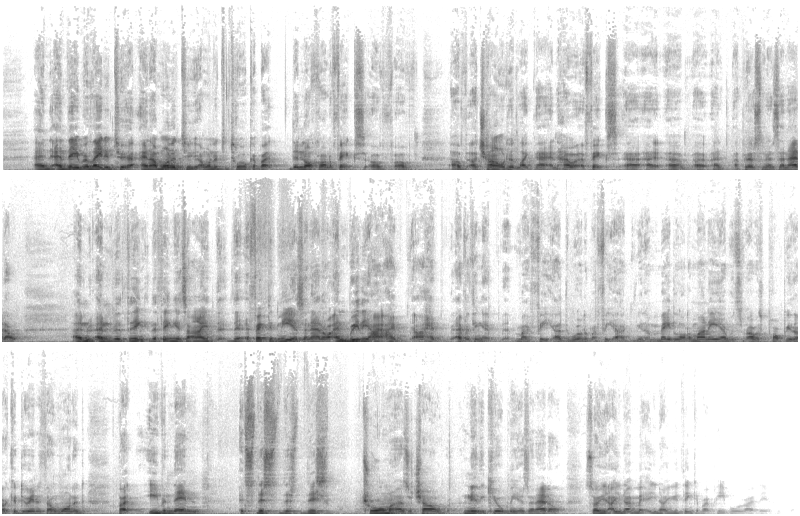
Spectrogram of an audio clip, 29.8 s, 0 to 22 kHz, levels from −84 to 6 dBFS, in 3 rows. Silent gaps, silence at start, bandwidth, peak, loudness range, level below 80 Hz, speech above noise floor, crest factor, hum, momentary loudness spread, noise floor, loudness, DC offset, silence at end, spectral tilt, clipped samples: none; 0.1 s; over 20 kHz; -2 dBFS; 8 LU; -48 dBFS; 46 dB; 20 dB; none; 14 LU; -68 dBFS; -22 LUFS; under 0.1%; 1.1 s; -5.5 dB/octave; under 0.1%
